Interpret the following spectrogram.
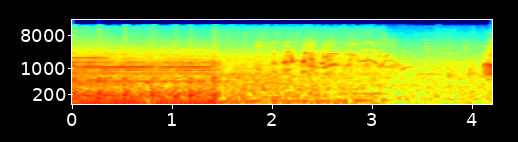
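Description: A vehicle horn sounding steadily for about a second and a half over traffic rumble, after which the traffic noise carries on and gradually fades.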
